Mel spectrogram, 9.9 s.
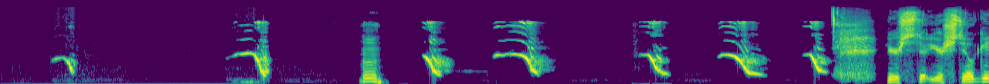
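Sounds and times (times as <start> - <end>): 
voice imitating tight-lipped cow elk call: 2.3 - 2.7, 3.6 - 5.6, 6.4 - 8.4
speech: 8.9 - 9.8.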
